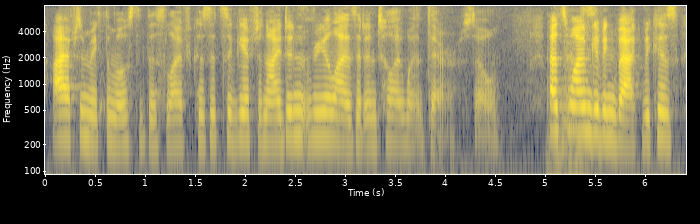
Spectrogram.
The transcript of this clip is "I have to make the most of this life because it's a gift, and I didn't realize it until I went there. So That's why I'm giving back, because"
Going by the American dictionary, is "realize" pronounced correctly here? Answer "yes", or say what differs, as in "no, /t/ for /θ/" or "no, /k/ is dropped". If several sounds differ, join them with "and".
yes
